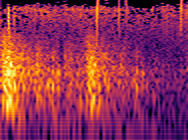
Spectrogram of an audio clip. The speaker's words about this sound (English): it's raining. It's raining. That's lovely rain. Just what the doctor ordered. It'll fill the barrel.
